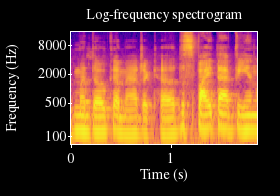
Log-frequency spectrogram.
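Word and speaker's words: Madoka Magica: how to pronounce like Moka Magika despite that being like his favorite. Yeah, he says Monica Magika. It's like I I thought it was called Moka Magika.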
